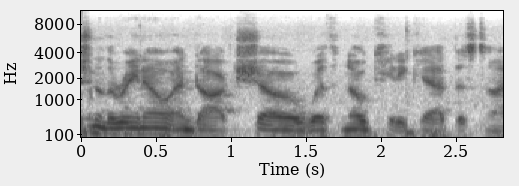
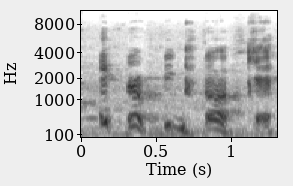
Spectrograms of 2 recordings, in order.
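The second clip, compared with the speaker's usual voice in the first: said high through laughter; giggling here we go again; laughing. Real, not acted. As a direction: laugh it out in disbelief. Laughing reaction.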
